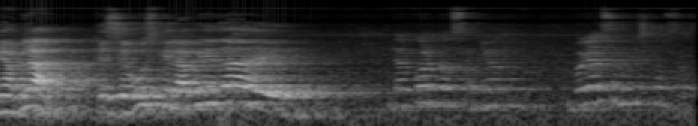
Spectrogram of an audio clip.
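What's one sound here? A man speaks loudly and theatrically on a stage in a large hall.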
